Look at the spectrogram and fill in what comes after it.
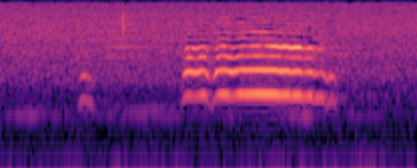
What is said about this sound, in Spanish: En la oscuridad, escuchamos ulular al cárabo, un poco alejado de nuestro observatorio.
